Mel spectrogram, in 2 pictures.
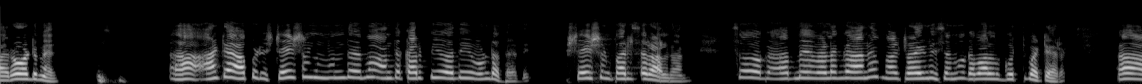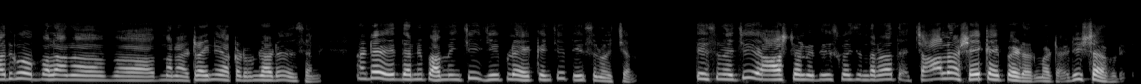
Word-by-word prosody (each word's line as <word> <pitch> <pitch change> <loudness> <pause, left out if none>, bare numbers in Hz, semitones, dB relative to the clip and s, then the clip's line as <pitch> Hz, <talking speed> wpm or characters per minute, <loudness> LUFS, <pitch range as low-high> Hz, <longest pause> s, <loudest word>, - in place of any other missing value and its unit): Road 245 0 +8
మీద. 150 - -3 1.3
ఆ! - - +5 0.3
అంటే 300 +4 +2
అప్పుడు 275 +1 -4
స్టేషన్ 320 +3 -1 0.2
ముందేమో 310 +1 -3
అంత 290 +1 -5
కర్ఫ్యూ 290 +3 -1
అది 295 +2 -5 0.2
ఉండదది 155 - -6 0.4
స్టేషన్ 280 0 -1
పరిసరాలులో‌న్ని. 210 - +1 0.4
సో, 325 - -8 0.2
గా 265 - -7 0.2
మేము 290 -1 0
వెళ్ళంగానే 290 +2 +2
మా 275 - 0
ట్రైనీసేమో 265 0 0
గబాలను 250 0 +2
గుర్తుపట్టారు. 235 -5 -1 0.6
ఆహ్, 260 -1 +6
అదిగో 260 +3 -1 0.2
పలానా 220 -1 +1 0.3
మా 190 -1 -5 0.4
మన 195 - -3 0.2
ట్రైనీ 215 +2 0
అక్కడున్నాడనిసన్ని. 190 -8 -3 0.4
అంటే 265 +3 +2 0.2
ఇద్దరిని 235 0 -1
పంపించి 220 +5 -1
జీప్‌లో 225 +1 -2
ఎక్కించి 210 +5 -5
తీసుని 195 -4 -3
ఒచ్చాము. 135 - -12 0.6
తీసుకొనోచ్చి, 240 +2 -2 0.2
హాస్టల్‌కి 225 0 +3
తీసుకొచ్చిన 225 0 -5
తర్వాత 230 +2 -2 0.2
చాలా 255 +6 0
షేక్ 235 +2 +5
అయిపోయాడనమాట 160 - +1 0.2
డిస్టబ్డ్‌కి. 145 - 0
235 Hz, 115 wpm, -23 LUFS, 205-275 Hz, 1.3 s, Road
